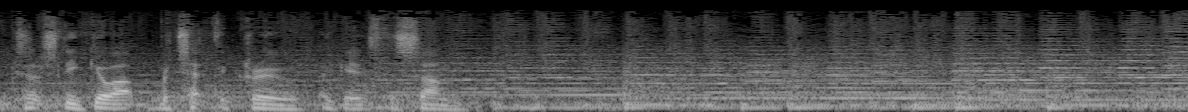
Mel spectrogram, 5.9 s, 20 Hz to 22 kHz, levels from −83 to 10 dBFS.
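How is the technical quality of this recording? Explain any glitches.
The recording has two brief glitches, both from damaged data in the compressed stream. At 2.51 s and again at 5.09 s there's a very short blip, over in a fraction of a second. A bit of the encoded data there got corrupted, so the decoder couldn't read those frames properly, lost its place, and had to hunt for the next valid frame header before carrying on. That hiccup in decoding is the blip you hear.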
